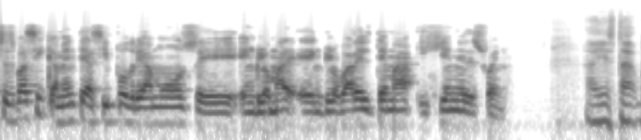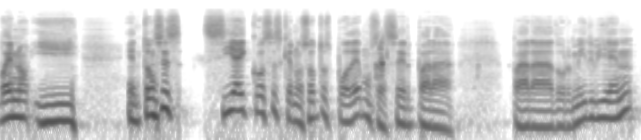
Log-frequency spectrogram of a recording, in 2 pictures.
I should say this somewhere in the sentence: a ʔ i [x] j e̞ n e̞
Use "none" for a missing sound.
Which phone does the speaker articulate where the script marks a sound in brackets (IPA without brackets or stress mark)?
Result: x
